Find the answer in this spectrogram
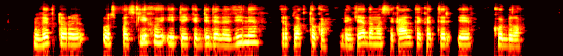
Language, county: Lithuanian, Vilnius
